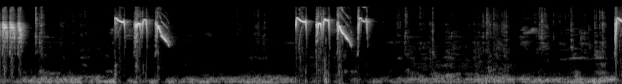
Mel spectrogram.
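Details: Young cinereous tit of the wingko type, singing a long rolling lure song meant to draw other birds into singing. Shrill, bright notes come in quick three-to-four-note bursts with steep downward sweeps, repeating roughly two seconds apart over a low background rumble.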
